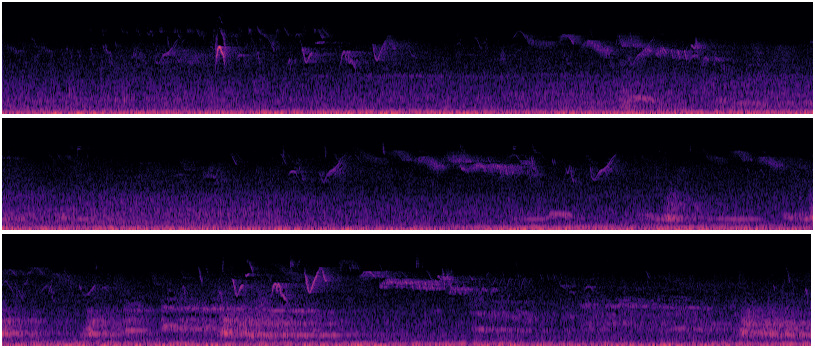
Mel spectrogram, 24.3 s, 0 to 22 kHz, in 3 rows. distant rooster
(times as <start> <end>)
3.2 9.1, 14.6 19.9, 20.6 24.3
